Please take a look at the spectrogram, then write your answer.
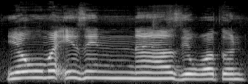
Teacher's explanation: یہاں تنوین کے بعد نون آیا ہے تو غنے کے ساتھ ملا کر پڑھیں گے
